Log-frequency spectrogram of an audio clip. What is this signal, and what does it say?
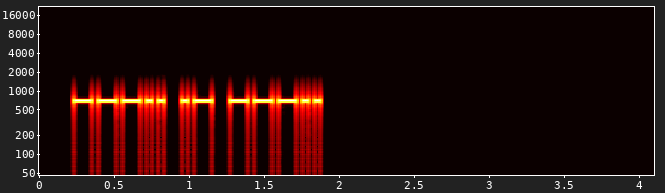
Morse code, heard as a keyed tone, about 30 wpm, 700 Hz. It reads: 8A8
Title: Common Cut Numbers - 3-Digit 30wpm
